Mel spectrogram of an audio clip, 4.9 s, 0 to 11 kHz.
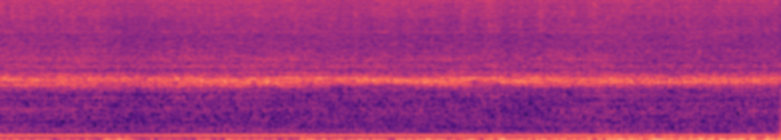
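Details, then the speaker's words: Duracraft DV-518 18-inch 4-speed high-velocity fan, likely from the 90s, on low speed: steady hum with raspy grinding, scraping whine from worn motor ball bearings, blade badly out of balance. "It's really hard to judge the noise level of what it should be without all that noise from the bearings, but I tend to think that the fan would be pretty quiet in terms of air noise if it wasn't for all that grinding and scraping sounds."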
